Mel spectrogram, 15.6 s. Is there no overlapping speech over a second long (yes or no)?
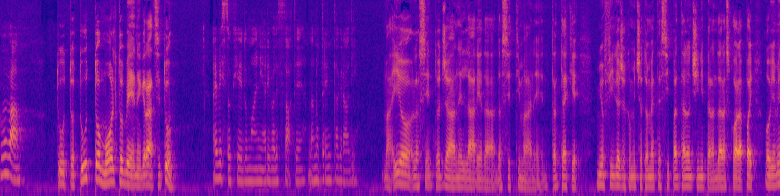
yes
